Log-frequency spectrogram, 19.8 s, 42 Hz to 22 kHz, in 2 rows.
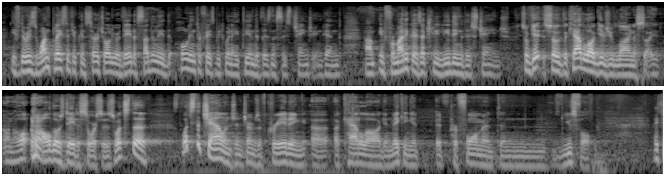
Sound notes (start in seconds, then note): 10.3 clears throat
